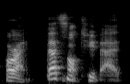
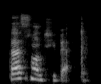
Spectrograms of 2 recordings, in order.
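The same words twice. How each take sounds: First: Said in the usual way. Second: Repeated with a light laugh; amused little laugh while saying it. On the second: Real, not acted. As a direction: chuckle through the words. Repeats phrase, second with laugh.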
